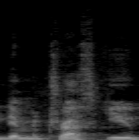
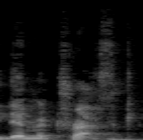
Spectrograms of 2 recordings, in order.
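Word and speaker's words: Dimitrescu: with lady demotresque um i've been calling her lady demon rescue because the waves it's spelled but it's lady demotress as she says it herself in the game i've been waiting for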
